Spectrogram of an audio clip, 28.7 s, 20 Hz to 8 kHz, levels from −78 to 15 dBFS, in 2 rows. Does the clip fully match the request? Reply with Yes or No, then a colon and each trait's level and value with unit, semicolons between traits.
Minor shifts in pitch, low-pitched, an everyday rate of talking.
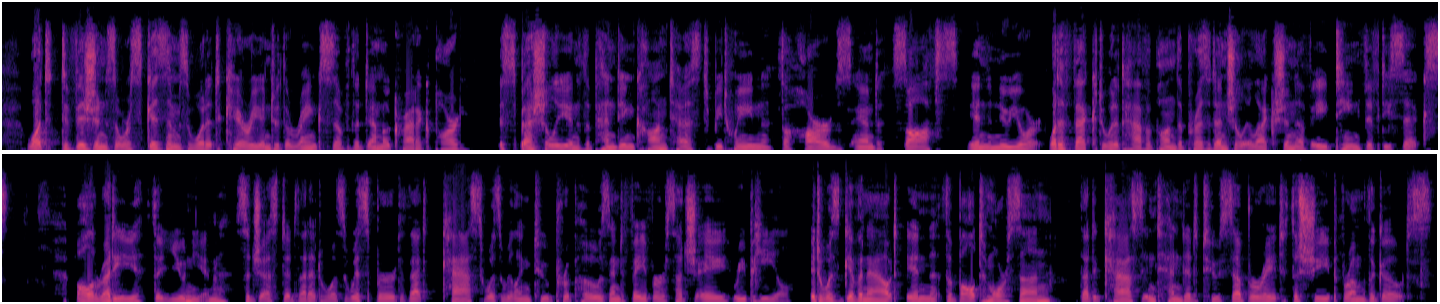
Yes: narrow, 1.9 semitones; low, 115 Hz; average, 155 wpm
